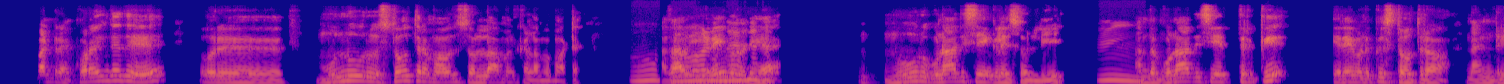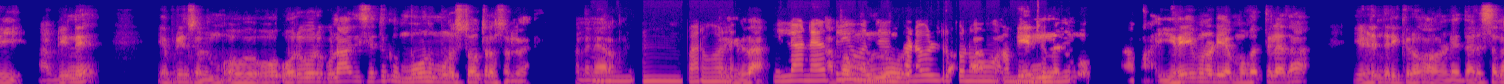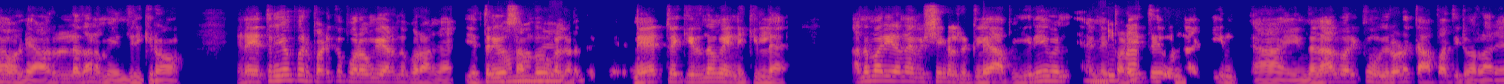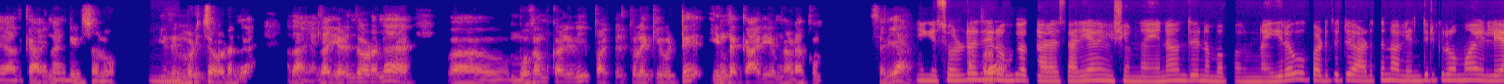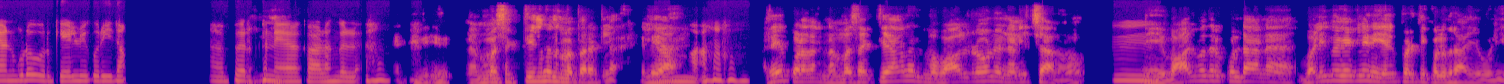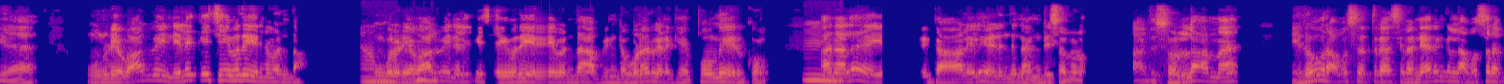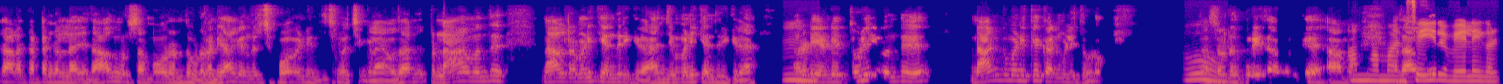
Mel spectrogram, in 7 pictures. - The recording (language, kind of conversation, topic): Tamil, podcast, உங்கள் வீட்டில் காலை வழக்கம் எப்படி இருக்கிறது?
- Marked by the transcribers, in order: chuckle; other background noise; laughing while speaking: "இப்ப இருக்க நேர காலங்கள்ல"; chuckle; chuckle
